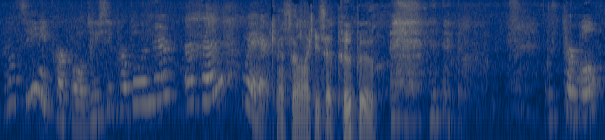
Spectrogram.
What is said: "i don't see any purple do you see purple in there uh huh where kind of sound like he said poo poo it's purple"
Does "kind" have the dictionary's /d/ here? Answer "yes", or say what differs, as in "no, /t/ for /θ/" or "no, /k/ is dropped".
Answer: no, /d/ is dropped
